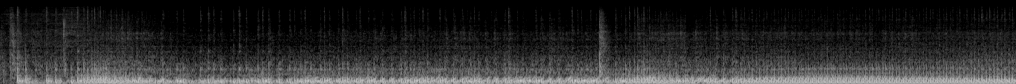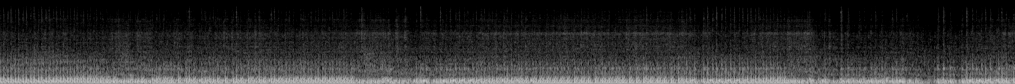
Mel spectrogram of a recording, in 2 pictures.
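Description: Motorcycle engine running steadily, its pitch wavering slightly.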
